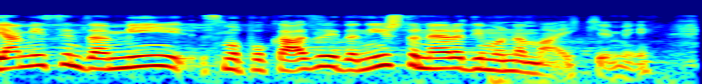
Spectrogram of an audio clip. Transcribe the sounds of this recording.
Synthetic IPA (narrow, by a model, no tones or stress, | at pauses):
jaːmislimd̪amiːsmo̞po̞kaːzalid̪aniʃt̪aneɾaːd̪imo̞nama̰ːjkemḭ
